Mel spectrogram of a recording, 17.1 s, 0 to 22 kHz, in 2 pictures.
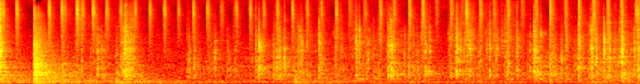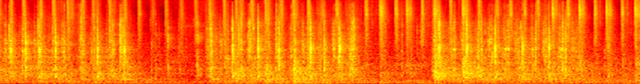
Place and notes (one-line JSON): {"title": "Calle Beatas, Malaga, Andalucia, Spain - Interaccion Plancha de metal WLD2016", "date": "2016-07-18 12:02:00", "description": "Interaccion en el espacio público por el Grupo de Activacion Sonora en el dia mundial de la escucha WLD2016", "latitude": "36.72", "longitude": "-4.42", "altitude": "21", "timezone": "Europe/Madrid"}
